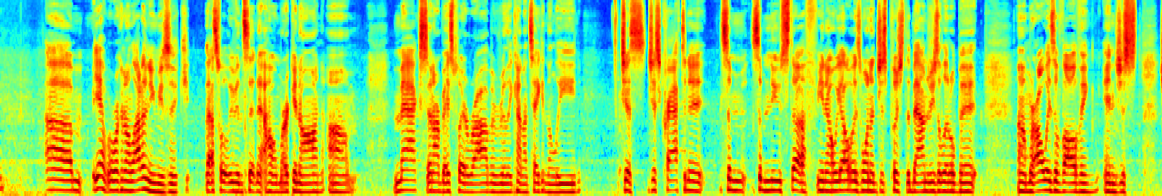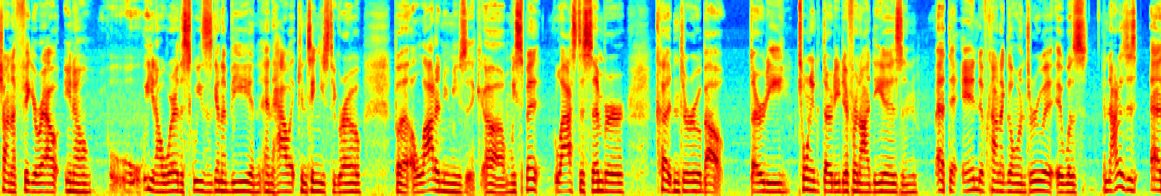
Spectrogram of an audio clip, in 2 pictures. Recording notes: Backstage at Thalia Hall in October.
